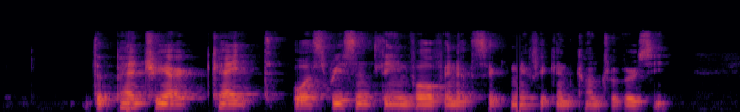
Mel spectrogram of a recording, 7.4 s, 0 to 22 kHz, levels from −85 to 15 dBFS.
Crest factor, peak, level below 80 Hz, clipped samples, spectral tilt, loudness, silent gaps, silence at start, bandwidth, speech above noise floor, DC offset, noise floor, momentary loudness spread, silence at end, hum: 20 dB; -12 dBFS; -66 dBFS; under 0.1%; -4.5 dB/octave; -31 LUFS; none; 0.95 s; 8.2 kHz; 46 dB; under 0.1%; -77 dBFS; 11 LU; 0.75 s; none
